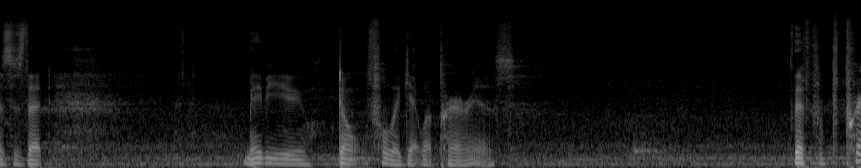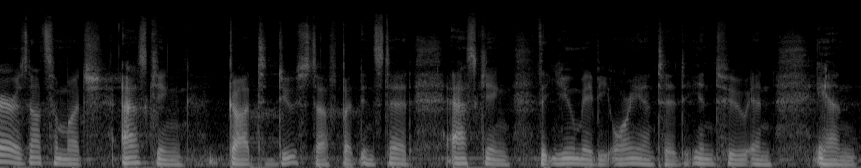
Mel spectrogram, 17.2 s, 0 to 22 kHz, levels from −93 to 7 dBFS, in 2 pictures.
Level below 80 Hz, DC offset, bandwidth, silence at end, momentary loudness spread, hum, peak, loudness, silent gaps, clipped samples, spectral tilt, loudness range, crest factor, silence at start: -68 dBFS; under 0.1%; 15.5 kHz; 0 s; 20 LU; none; -22 dBFS; -45 LUFS; none; under 0.1%; -6 dB/octave; 8 LU; 24 dB; 0 s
